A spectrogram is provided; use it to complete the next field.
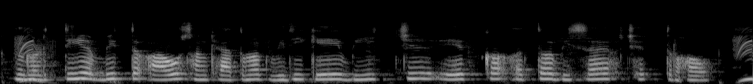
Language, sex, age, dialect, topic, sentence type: Bhojpuri, female, 25-30, Western, banking, statement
